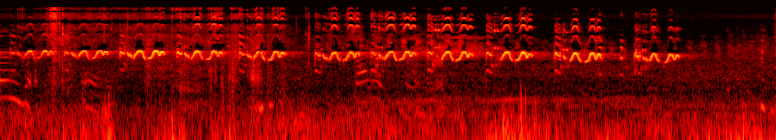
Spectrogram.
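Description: A bird calling, a high wavering note repeated about twice a second, stopping shortly before the end.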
